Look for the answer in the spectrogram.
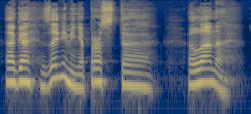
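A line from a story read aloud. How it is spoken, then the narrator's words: Tired young woman. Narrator (Russian): устало произнесла девушка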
